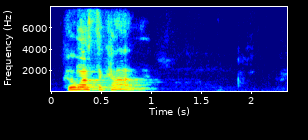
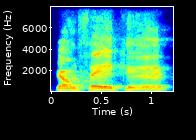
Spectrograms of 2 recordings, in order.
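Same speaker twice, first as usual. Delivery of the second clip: slow, hushed announcer tagline; mock ad voice; much slower than usual. Host parroting the ad's tagline as a slow voiceover. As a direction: purr the slogan like an ad voiceover. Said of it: "That's a real commercial".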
